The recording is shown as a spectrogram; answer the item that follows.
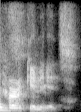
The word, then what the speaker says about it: Circinids: It's pronounced Herconids. Herconids. Yes, K instead of C. K. Instead of the C sound, it's the K sound. It's like the fake crab, right? Crab with a K, right?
